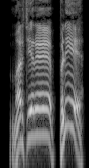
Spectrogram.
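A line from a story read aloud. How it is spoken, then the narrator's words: Shouted. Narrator (Russian): выкрикнул я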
